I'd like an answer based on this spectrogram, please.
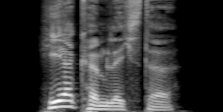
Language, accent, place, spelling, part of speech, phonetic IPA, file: German, Germany, Berlin, herkömmlichste, adjective, [ˈheːɐ̯ˌkœmlɪçstə], De-herkömmlichste.ogg
- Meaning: inflection of herkömmlich: 1. strong/mixed nominative/accusative feminine singular superlative degree 2. strong nominative/accusative plural superlative degree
